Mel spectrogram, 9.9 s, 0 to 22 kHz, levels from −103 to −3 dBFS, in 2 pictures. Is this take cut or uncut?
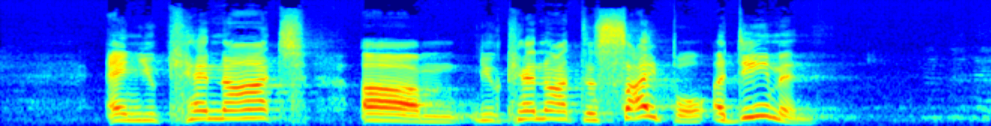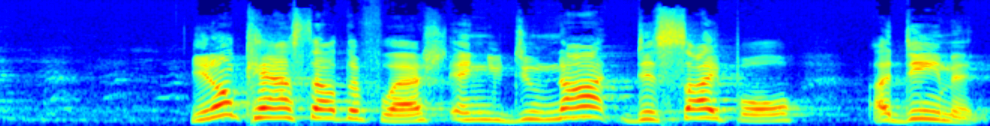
uncut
